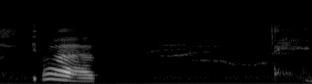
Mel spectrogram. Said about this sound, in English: That's a vocal cat you got.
